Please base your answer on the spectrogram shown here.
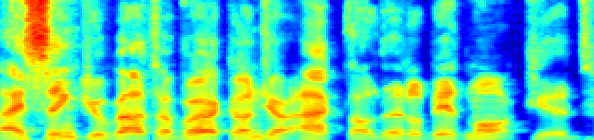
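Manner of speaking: put-on dry, clipped Austrian accent. Retelling a guest's comment to a child performer: Billy Wilder's clipped Austrian accent. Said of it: "In a clipped Austrian accent".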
